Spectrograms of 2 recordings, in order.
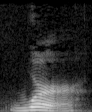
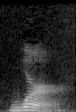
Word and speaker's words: were: And were. Not where. Were. Were.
